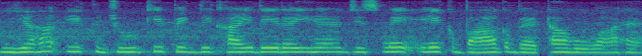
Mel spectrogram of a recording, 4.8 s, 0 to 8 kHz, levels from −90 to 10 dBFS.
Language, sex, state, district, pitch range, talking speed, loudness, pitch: Hindi, female, Jharkhand, Jamtara, 210-230 Hz, 185 wpm, -15 LUFS, 220 Hz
